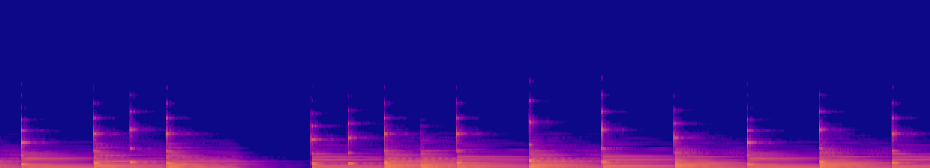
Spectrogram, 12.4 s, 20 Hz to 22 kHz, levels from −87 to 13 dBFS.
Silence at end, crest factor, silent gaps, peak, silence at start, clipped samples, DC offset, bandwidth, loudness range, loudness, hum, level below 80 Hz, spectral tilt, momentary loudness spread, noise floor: 0 s; 18 dB; none; -8 dBFS; 0 s; under 0.1%; under 0.1%; 9.6 kHz; 3 LU; -26 LUFS; none; -62 dBFS; -6 dB/octave; 10 LU; -67 dBFS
